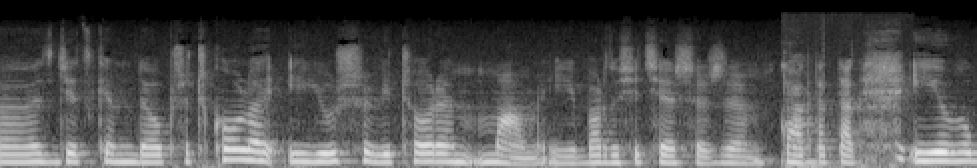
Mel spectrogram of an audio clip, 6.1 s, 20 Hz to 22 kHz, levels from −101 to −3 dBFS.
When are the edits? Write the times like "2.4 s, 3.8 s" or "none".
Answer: 4.9 s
